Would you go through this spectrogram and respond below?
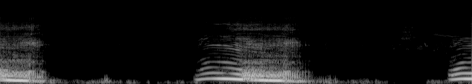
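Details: Lion (Panthera leo) at Deulghat, Buldhana, gives deep, throaty roars in short bursts with pauses between them.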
